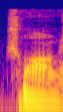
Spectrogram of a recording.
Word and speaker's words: Chuang: But in any case, oftentimes I write it out, even though my name is technically one syllable. Chuang is one syllable.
